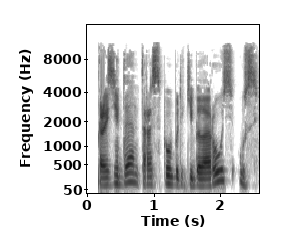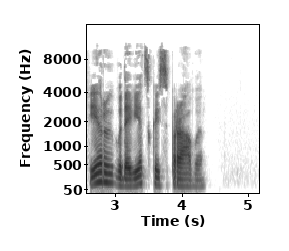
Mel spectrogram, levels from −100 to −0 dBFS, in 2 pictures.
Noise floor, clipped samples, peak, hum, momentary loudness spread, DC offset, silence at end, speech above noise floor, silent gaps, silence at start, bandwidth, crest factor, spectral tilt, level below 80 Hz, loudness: -83 dBFS; under 0.1%; 0 dBFS; none; 9 LU; under 0.1%; 0.85 s; 61 dB; none; 0.2 s; 11.5 kHz; 22 dB; -3.5 dB/octave; -68 dBFS; -21 LUFS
